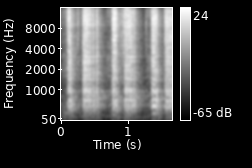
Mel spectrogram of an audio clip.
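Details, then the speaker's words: Yamaha YBR rear suspension pumped by hand, engine warm after riding: sharp, squeaky creaks in pairs from dry swingarm pivot bushings, worn with age; the pivot bolt is loosened with a 17 mm wrench to fix it. "Vocês estão ouvindo isso aqui é embuchamento pessoal de balança esse parafusinho aqui ó as buchas de dentro elas estão seca certo"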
